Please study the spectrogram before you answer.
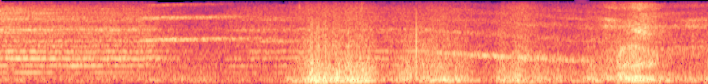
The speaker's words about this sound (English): I've heard that one before, that siren.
